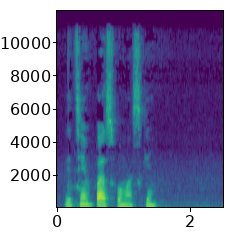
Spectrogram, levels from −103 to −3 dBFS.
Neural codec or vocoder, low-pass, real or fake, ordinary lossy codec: none; 10.8 kHz; real; AAC, 64 kbps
